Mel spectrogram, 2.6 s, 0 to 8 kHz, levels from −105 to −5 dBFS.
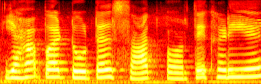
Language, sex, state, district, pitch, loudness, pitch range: Hindi, female, Jharkhand, Ranchi, 250 Hz, -15 LUFS, 230-260 Hz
